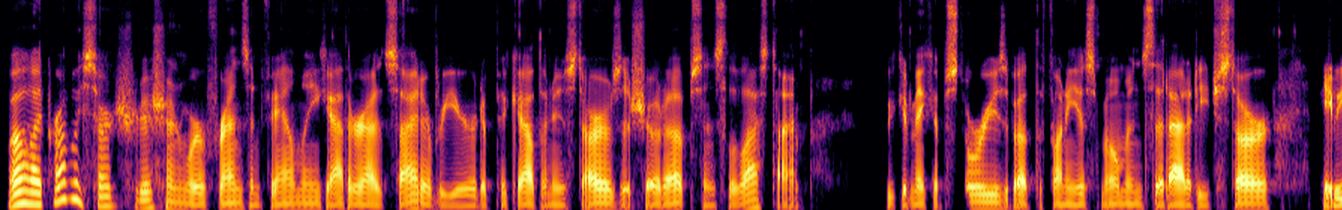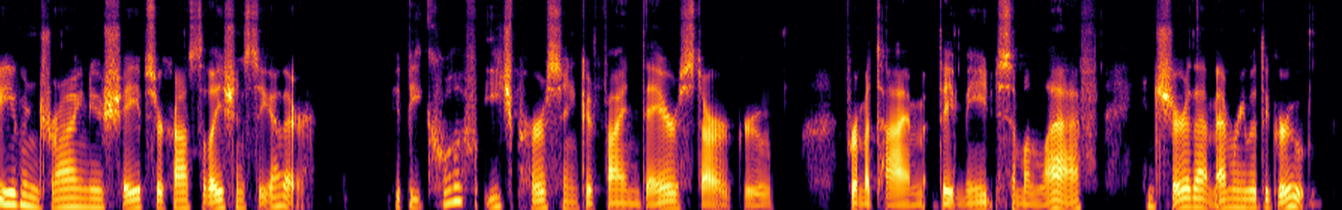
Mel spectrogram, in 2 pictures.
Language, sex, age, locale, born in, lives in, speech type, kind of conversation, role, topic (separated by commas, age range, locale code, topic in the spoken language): English, male, 20-24, en-US, United States, United States, read, expert-assistant, asker, What if every time you made someone laugh, a star appeared in the night sky?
